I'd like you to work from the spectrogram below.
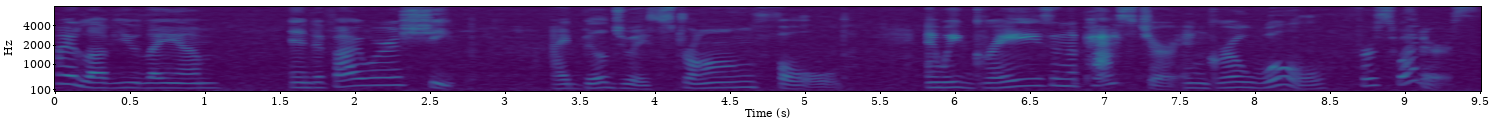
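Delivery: gentle, even storybook reading; reading to children. A narrator's reading. Teacher reading a picture book to kids, gentle storybook voice.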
